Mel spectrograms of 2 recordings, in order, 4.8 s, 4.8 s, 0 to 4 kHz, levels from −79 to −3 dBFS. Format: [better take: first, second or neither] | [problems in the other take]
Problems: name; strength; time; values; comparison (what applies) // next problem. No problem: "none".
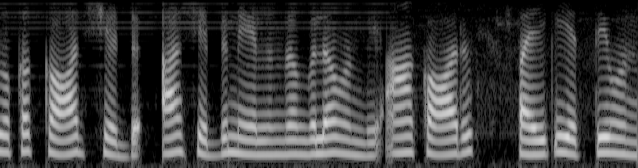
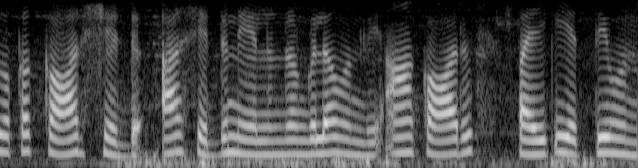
second | noise reduction (neural separator model SepFormer WHAM!)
